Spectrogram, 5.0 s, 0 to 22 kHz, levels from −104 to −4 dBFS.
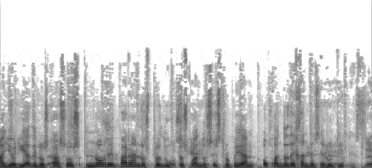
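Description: No technical fault can be heard anywhere in this audio.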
